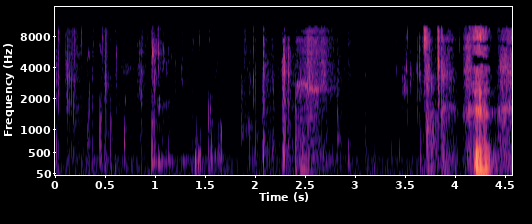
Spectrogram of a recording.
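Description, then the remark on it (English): A plastic water bottle being handled: irregular crinkles, taps and crackles scattered over several seconds, ending in a louder burst of crunching plastic. “okay okay hold on plastic water bottle recycle”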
